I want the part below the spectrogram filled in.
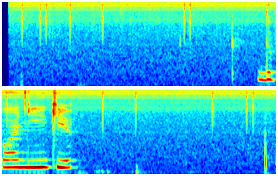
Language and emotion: Russian, sad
